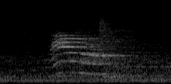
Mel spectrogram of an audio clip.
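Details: Pet parrot indoors mimicking a cat's meow: one drawn-out, nasal, cat-like 'miaw' that starts high and slides gently downward, rich in harmonics, lasting about half a second, over quiet room hum.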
